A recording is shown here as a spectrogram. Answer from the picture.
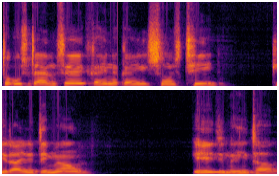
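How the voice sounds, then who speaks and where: Fairly high-pitched for a man, this male voice has a dark, mellow tone and fairly even intonation. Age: 20s. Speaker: political candidate. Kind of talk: interview.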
